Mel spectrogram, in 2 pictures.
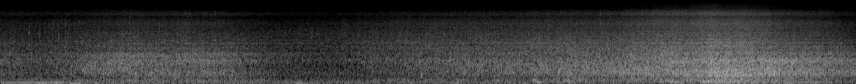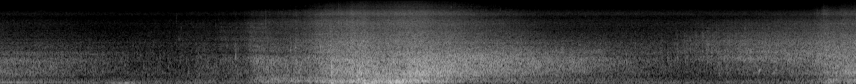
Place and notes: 內埤灣, 南方澳, Su'ao Township - Sound of the waves
Sound of the waves, At the beach
Zoom H6 MS+ Rode NT4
